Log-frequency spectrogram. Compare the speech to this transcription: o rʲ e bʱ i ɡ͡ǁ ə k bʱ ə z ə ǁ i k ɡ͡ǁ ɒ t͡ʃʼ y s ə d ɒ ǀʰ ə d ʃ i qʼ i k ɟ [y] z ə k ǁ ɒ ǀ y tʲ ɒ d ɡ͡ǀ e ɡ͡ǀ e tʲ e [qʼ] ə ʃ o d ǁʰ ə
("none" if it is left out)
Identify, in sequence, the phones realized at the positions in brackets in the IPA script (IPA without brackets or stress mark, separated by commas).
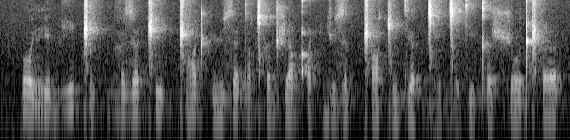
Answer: y, kʼ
